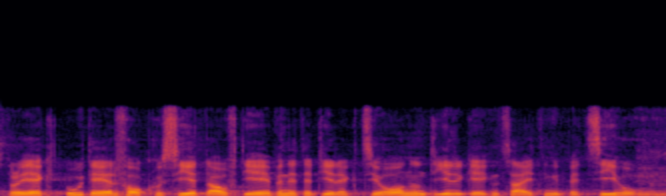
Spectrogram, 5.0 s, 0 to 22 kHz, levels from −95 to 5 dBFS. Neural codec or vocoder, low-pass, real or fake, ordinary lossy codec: vocoder, 22.05 kHz, 80 mel bands, Vocos; 9.9 kHz; fake; none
